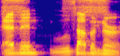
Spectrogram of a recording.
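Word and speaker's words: Evan Sabahnur: It's Evan Sabanur.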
